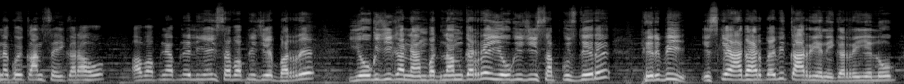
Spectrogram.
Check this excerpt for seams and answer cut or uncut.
uncut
